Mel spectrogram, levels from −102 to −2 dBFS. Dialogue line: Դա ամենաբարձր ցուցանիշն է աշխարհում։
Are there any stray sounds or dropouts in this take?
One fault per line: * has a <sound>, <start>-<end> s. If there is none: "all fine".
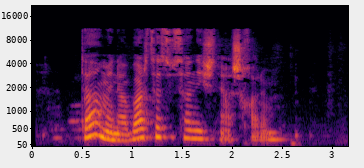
all fine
